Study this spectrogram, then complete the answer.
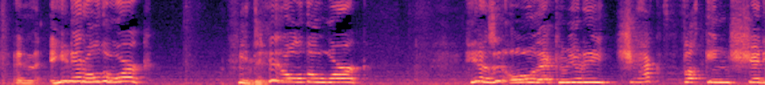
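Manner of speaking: high, drawn-out emphatic rant; indignant insistence. Real, not acted. Man defending a pro athlete's earnings, indignant insistence. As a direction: hammer each word at a high pitch.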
